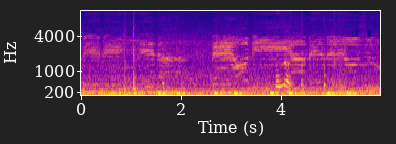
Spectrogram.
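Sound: old truck engine running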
